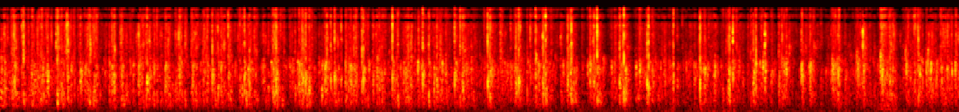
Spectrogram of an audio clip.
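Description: A large crowd applauding: many hands clapping in a dense, steady patter.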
